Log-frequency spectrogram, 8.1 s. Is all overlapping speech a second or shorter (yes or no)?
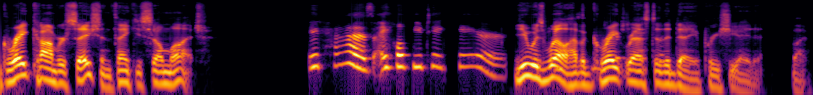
no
